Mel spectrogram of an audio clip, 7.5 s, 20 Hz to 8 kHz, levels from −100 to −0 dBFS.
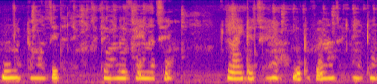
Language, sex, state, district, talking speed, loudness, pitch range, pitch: Bengali, female, Jharkhand, Sahebganj, 85 wpm, -18 LUFS, 225-245 Hz, 235 Hz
